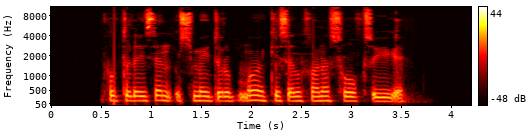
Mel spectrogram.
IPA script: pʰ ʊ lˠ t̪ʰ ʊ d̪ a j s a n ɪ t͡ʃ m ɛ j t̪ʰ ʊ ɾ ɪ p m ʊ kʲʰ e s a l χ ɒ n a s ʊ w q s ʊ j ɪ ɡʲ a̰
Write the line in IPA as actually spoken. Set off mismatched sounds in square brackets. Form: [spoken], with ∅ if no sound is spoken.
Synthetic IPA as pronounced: pʰ ʊ lˠ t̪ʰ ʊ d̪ a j s a n ɪ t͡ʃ m [a] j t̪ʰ ʊ ɾ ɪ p m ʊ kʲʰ e s a l χ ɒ n a s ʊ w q s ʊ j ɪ ɡʲ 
